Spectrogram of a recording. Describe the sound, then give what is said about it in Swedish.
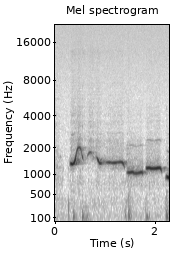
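A whistled western melody from the soundtrack of the film The Good, the Bad and the Ugly, a clear tune with sliding, held notes and a few pitch steps, backed by soft low rhythmic thumps. “Så han tog, hittade ett annat ljud istället, det här visselljudet.”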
